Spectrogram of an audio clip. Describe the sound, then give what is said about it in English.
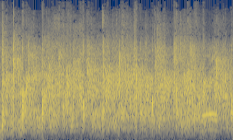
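An audience at a lecture applauds to welcome a speaker, a dense and loud wash of clapping that stays steady throughout. “So without further ado, please welcome Professor Nielsen.”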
